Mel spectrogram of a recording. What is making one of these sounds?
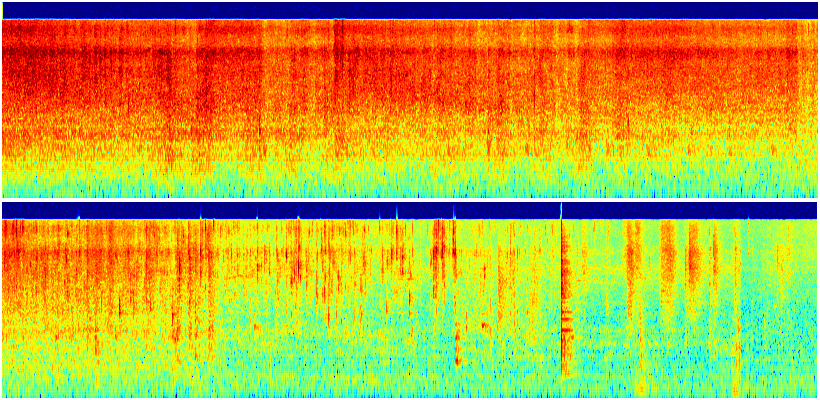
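A spatula scrapes and clanks against a metal pan.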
